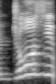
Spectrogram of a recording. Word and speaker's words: Josie: Also, Josie in Klammern wird übrigens Englisch ausgesprochen.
